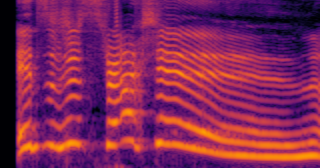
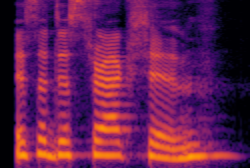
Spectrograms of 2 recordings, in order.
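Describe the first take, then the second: First: Pitched up and slowed, mock-dramatic; mock-serious singsong; high drawn-out repeat. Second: Said in the usual way. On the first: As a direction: stretch out distraction up high.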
